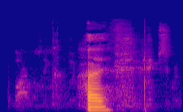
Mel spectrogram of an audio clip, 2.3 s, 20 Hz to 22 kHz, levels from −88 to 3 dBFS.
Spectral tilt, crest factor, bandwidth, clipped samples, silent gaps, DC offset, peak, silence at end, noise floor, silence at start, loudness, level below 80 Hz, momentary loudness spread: -6.5 dB/octave; 26 dB; 10.5 kHz; under 0.1%; none; under 0.1%; -2 dBFS; 0.75 s; -58 dBFS; 1.05 s; -22 LUFS; -62 dBFS; 26 LU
